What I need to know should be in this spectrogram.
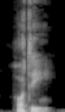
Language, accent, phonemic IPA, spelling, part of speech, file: English, Australia, /ˈhɔti/, hottie, noun, En-au-hottie.ogg
- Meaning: 1. Synonym of hotshot 2. A physically or sexually attractive person 3. A hot water bottle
